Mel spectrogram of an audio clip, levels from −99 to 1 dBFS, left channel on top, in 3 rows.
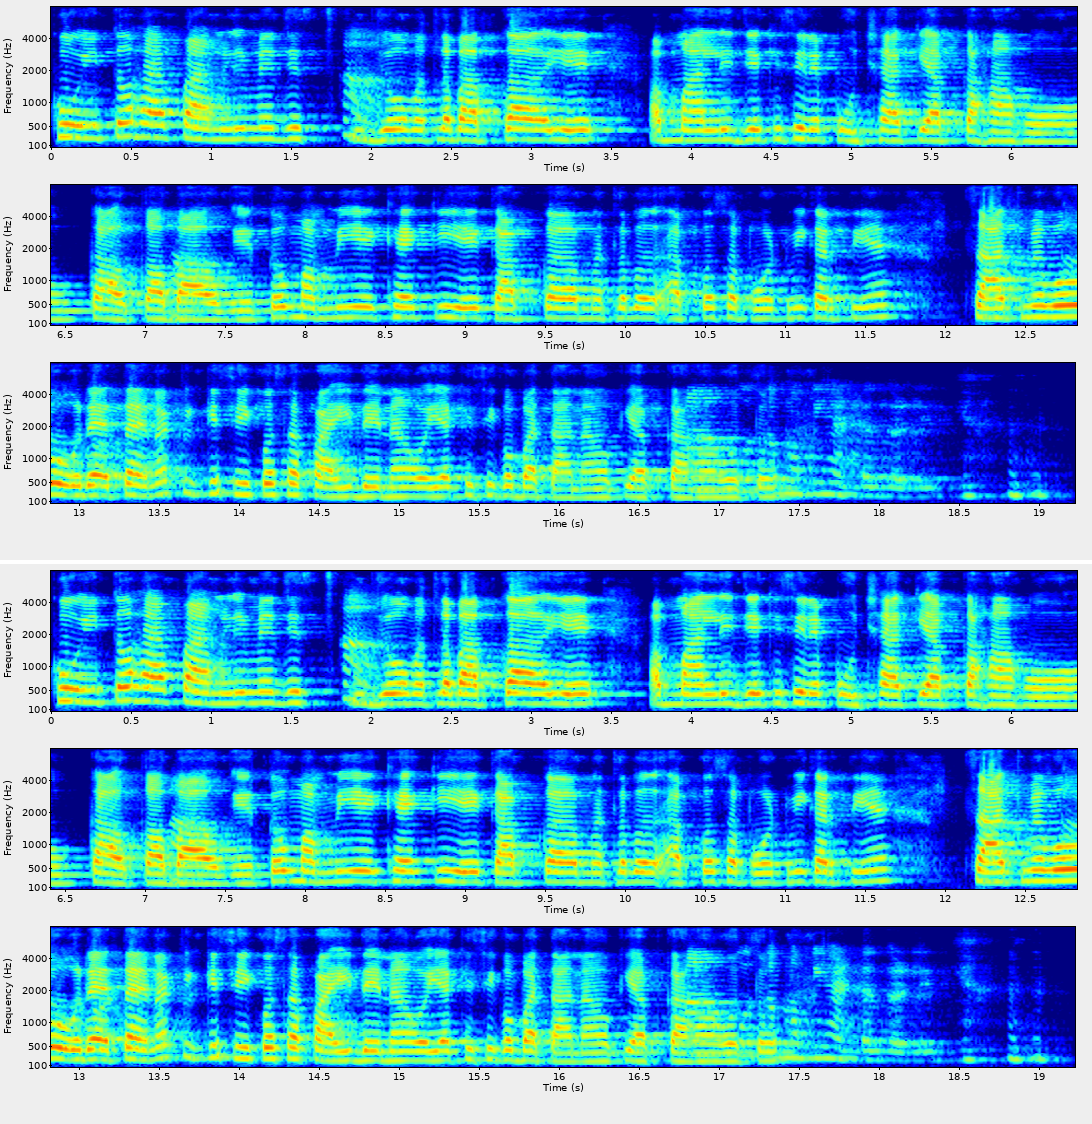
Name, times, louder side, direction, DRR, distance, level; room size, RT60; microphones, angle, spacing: voice 1, 0.0-1.6 1.9-3.4 3.7-11.7 12.2-17.4, right 2 dB, 15° right, 10 dB, 0.7 m, -29 dB
voice 2, 1.8-2.1 7.2-7.7 12.2-13.3 16.8-19.0, right 3 dB, 45° right, 0 dB, 3.5 m, -46 dB
23.0 x 13.5 x 2.5 m, 0.64 s
head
